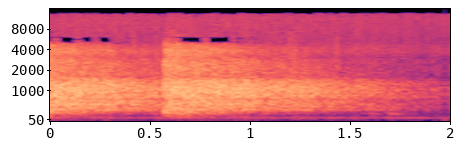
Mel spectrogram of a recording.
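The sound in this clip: Gunshots fired at a diamond-shaped target card, a couple of sharp loud bursts about half a second apart, each leaving a broad noisy ring that slowly fades.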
